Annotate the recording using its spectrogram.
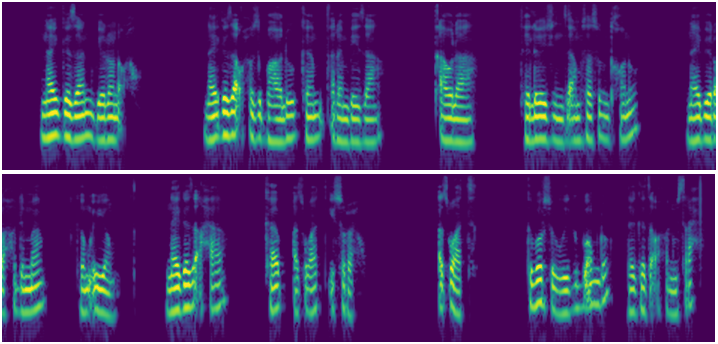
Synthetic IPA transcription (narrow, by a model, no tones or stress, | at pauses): najɡɐzanbeɾonɐ̰χʼħu̥ | najɡɐza̰χʼħuzɨbːahalukʰɐmt̪ʼɐɾɐmbeza | t̪ʼawla | t̪ʰeleβiʒɨnziamːɐsaslɨnt̪ʰɨ̥xonu | najbeɾoħud̪ɨmːa | kʰɐmuʔɨjːo̞m | najɡɐza̰χʼħa | kʰaβʔat͡sʼwat̪jɪsɨɾħu̥ | ʔat͡sʼwat̪ | kʰɨβɐɾsujɪɡɨbːuʔo̰md̪o̞nɐɡɐza̰χʼħunɨmɨsɾaħ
